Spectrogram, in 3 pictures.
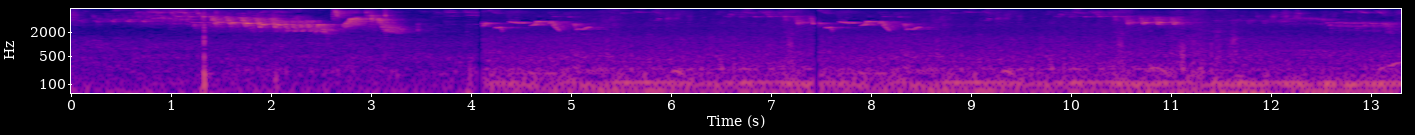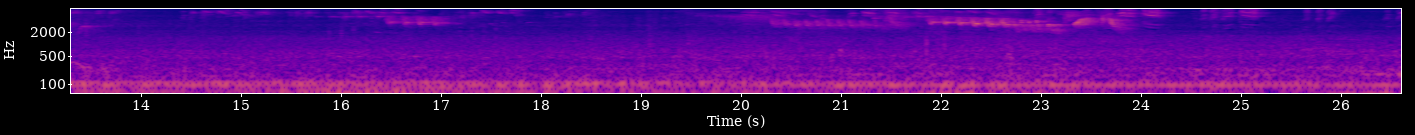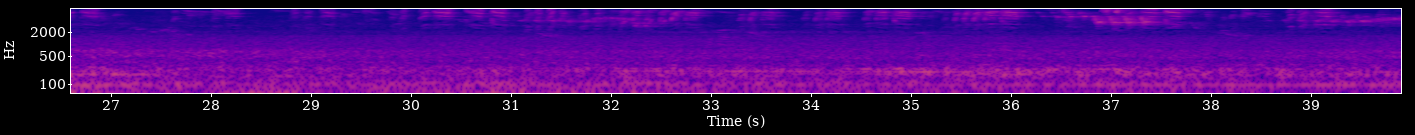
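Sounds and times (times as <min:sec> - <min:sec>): birds chirping: 0:00.0 - 0:39.9
steady low rumble: 0:04.0 - 0:36.9.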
